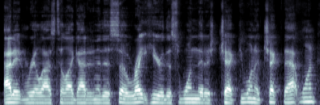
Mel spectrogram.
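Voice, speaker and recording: A man's voice: medium pitch, little pitch movement, moderate pace, a little mellow. Casual man giving a how-to walkthrough. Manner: informal, conversational, explaining step by step. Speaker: tutorial host, radio hobbyist.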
